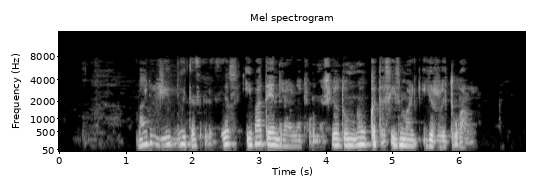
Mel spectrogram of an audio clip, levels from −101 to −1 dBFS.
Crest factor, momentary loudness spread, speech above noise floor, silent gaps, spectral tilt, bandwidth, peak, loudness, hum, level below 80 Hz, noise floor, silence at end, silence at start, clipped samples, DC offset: 22 dB; 10 LU; 50 dB; none; -7 dB/octave; 8 kHz; -4 dBFS; -25 LUFS; none; -62 dBFS; -74 dBFS; 0.8 s; 1.15 s; under 0.1%; under 0.1%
